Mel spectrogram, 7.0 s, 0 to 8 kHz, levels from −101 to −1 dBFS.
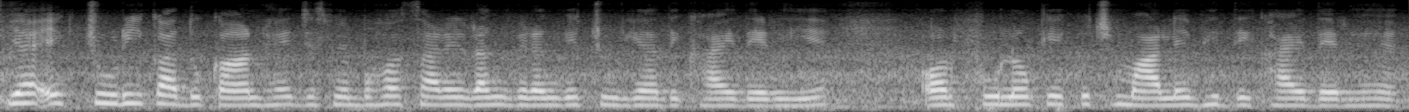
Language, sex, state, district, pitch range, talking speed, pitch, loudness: Hindi, female, Chhattisgarh, Bilaspur, 190-215 Hz, 220 wpm, 200 Hz, -20 LUFS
